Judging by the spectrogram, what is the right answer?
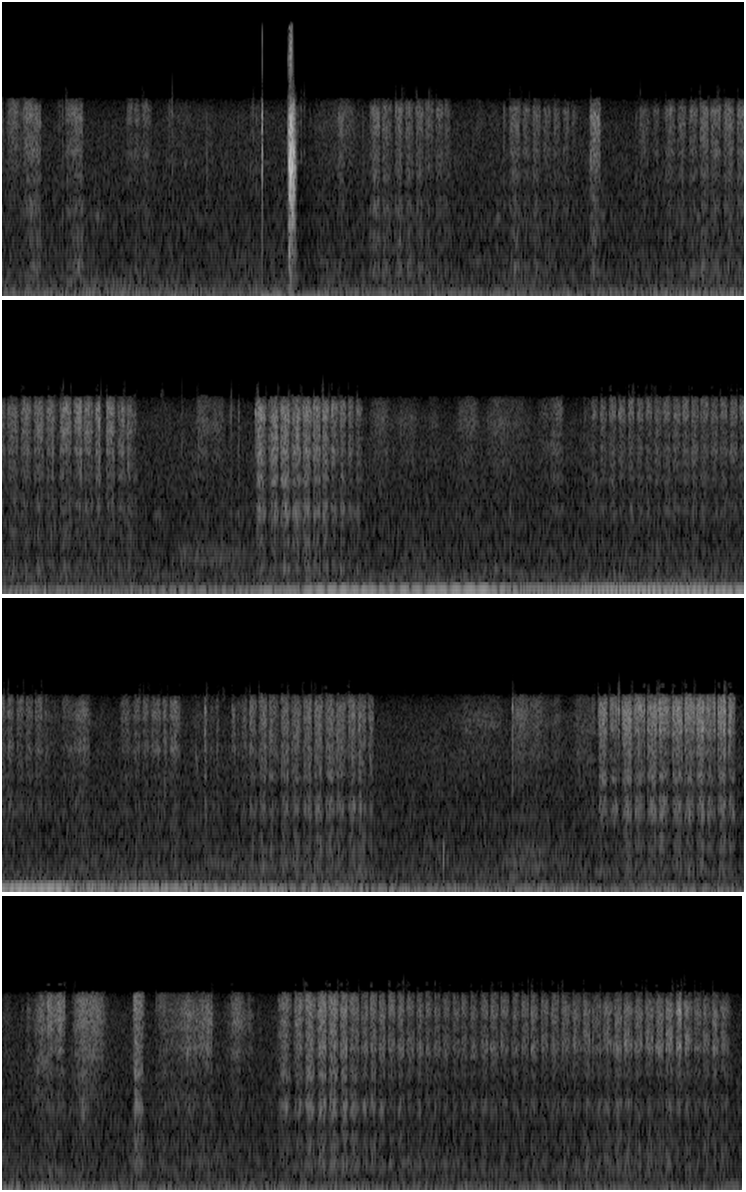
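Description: Pencil lead scratching across paper in short sketching strokes, on and off. A sharp click about three seconds in is the loudest sound, and a low rumble swells from about ten to sixteen seconds in.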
